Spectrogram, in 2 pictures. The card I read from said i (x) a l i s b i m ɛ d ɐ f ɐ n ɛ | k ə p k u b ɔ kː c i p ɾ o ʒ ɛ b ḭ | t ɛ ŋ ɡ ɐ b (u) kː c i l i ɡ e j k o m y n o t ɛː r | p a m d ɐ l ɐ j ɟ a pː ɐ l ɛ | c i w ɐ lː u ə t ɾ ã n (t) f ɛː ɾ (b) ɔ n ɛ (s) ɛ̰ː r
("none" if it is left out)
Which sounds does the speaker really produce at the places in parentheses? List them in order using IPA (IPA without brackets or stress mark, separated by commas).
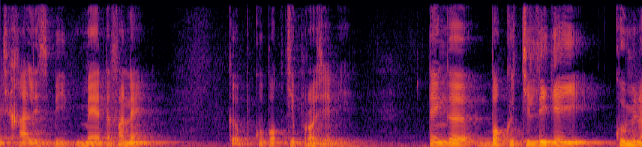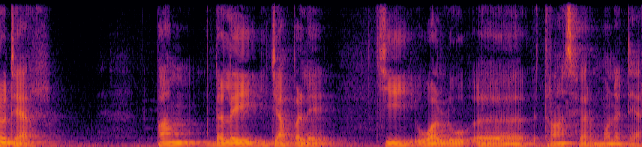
x, ɔ, s, m, t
